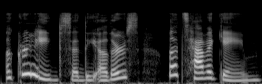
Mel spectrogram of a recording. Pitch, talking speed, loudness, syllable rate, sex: 260 Hz, 185 wpm, -20 LUFS, 4.5 syllables/s, female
